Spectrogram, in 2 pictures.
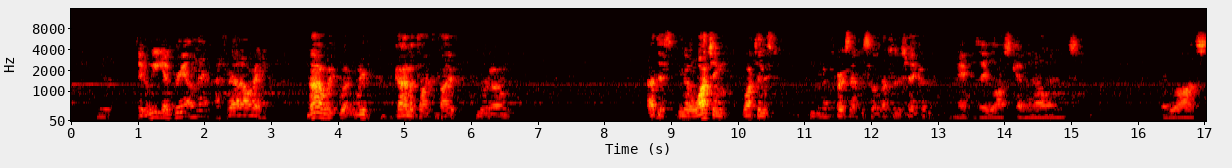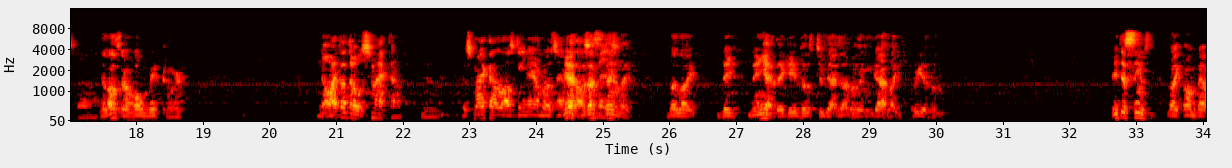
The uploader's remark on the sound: Excuse the lack of sound. Technical difficulties.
